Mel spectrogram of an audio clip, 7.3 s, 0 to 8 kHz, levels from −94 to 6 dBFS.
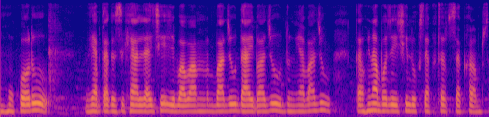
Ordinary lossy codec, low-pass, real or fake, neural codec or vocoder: Opus, 64 kbps; 7.2 kHz; real; none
